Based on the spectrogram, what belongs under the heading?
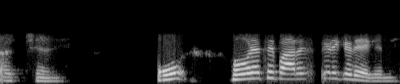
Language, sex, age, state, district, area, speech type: Punjabi, female, 60+, Punjab, Fazilka, rural, conversation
